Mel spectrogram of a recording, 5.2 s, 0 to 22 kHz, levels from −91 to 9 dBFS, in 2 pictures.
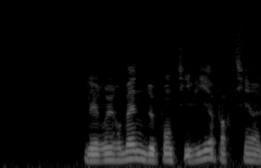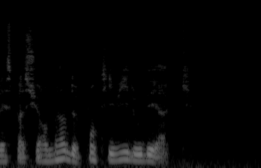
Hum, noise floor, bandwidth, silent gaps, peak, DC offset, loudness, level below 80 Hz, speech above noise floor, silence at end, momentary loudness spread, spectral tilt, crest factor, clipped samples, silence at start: none; -88 dBFS; 14.5 kHz; none; -36 dBFS; under 0.1%; -53 LUFS; -86 dBFS; 36 dB; 0.7 s; 8 LU; -7 dB/octave; 18 dB; under 0.1%; 0.85 s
